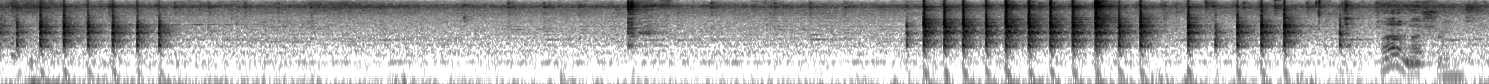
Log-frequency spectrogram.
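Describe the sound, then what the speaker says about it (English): A knife chops mushrooms on a cutting board for a chicken, spinach and mushroom casserole, with two bursts of fast, rhythmic, close taps separated by a quieter pause, over a steady kitchen background. "Chopping up a little mushroom."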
